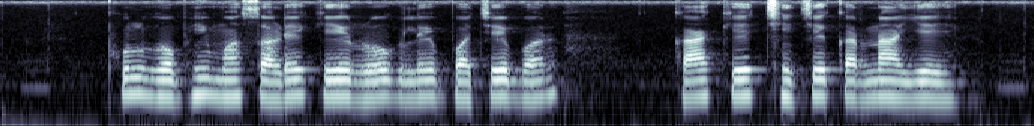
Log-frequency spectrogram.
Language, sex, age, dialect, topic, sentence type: Chhattisgarhi, male, 18-24, Eastern, agriculture, question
